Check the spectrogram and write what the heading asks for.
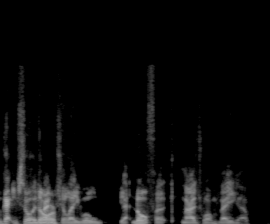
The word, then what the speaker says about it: Norfolk: an english education lesson by the way it's norfolk it's pronounced norfolk not norfolk norfolk i thought it was like north folk no well it looks like yeah they're great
